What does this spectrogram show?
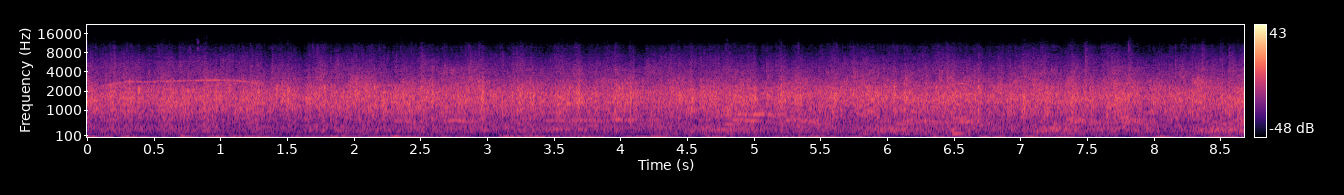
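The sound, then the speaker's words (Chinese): A large crowd chants "USA" over a steady roar of applause and cheering that stays loud and dense throughout, with no single voice standing out. “民众在大喊 “USA”，美国。”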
